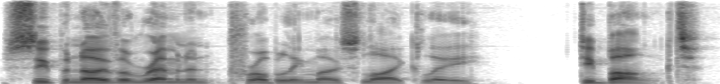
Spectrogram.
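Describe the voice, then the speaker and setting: A man co-hosting a casual podcast, deadpan and sarcastic, swearing casually. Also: deep voice, normal speed, dry recording, studio quality. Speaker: podcast co-host. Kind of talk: casual chat.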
